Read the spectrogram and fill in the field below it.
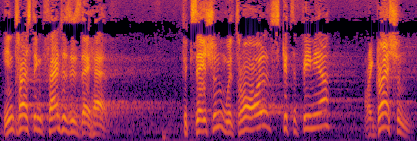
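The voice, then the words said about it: Put-on German accent. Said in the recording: “Augur has this German accent, which I believe fades in and out”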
